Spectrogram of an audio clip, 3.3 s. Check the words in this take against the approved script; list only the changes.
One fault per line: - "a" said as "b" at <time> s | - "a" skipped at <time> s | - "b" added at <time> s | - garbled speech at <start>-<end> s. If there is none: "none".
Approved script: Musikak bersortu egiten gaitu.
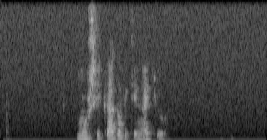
- "bersortu" skipped at 1.5 s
